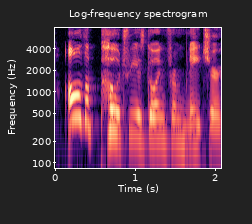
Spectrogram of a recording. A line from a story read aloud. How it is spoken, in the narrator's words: he cried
